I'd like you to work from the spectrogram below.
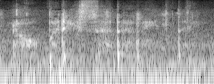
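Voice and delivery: near-whispered, barely audible aside; hushed repeat. Real, not acted. Teller on the family's silence, hushed repeat. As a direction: drop it to a secretive whisper.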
